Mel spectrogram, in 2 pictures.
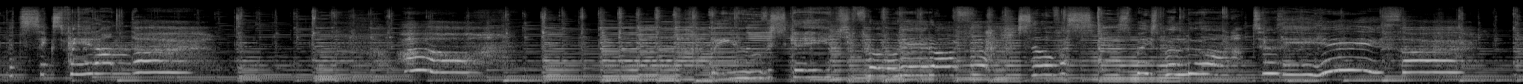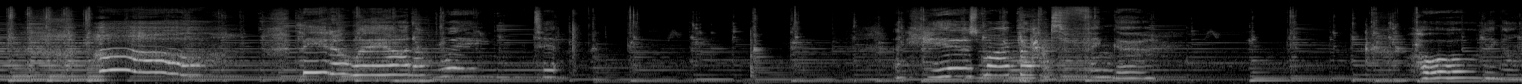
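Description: A woman singing with her own strummed acoustic guitar, the voice in long sliding phrases. After about twenty seconds the voice mostly drops out and the guitar plays on more softly, with the singing returning briefly near the end.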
